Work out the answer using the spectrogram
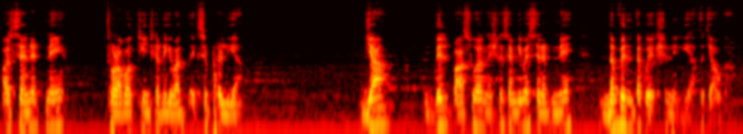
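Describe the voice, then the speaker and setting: A man's voice: lowish voice, fairly even intonation, moderate pace, long pauses, breathy edge. A man giving a law lecture, walking students through each step and repeating questions back to the class.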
